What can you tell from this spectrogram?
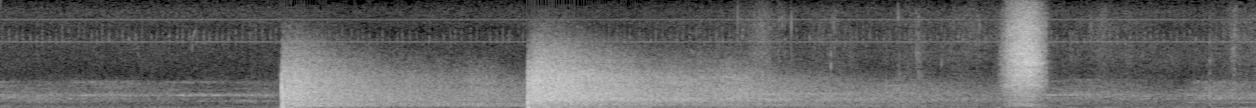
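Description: Two loud shotgun blasts about a second and a quarter apart, each followed by an echo dying away over a second or more, as from buckshot shots at deer. A brief, higher sound follows about five seconds in.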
